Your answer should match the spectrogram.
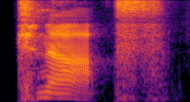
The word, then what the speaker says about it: Knopf: It's German, so the original pronunciation would be with a short, hard K. – Knopf.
